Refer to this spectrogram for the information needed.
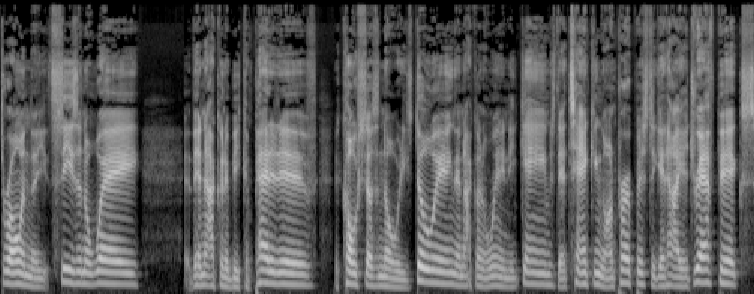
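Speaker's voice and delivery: bad New England sports-radio Boston accent. Retelling what New England sports radio hosts said, in a terrible Boston accent. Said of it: "I know I'm doing a terrible accent".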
